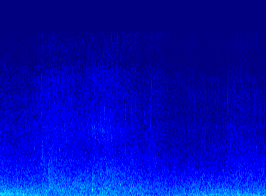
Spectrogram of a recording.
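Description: Steady beach ambience on the beach at Banna, surf washing in continuously, a broad rushing roar with wind buffeting the microphone throughout, no voices present.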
